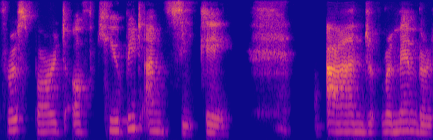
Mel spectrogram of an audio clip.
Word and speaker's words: Psyche: with you the first part of cupid and ck and remember ck is the name of this character this young lady and it's how we pronounce also i think in greek uh soul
